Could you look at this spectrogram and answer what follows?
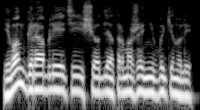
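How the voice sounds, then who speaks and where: A man's voice: medium pitch, steady tone, fast, dark tone, no echo. A man narrating a first-person audiobook in a conversational tone with casual swearing, close to the mic.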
